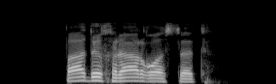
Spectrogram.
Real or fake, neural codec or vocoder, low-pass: real; none; 7.2 kHz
